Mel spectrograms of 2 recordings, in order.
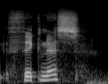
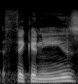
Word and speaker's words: Thicknesse: Alexander Volkanovski representing Colby Thicknesse. I think I said Thicknesse in my prediction video. It's pronounced Thickness, apparently, versus Aleksandre Topuria.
